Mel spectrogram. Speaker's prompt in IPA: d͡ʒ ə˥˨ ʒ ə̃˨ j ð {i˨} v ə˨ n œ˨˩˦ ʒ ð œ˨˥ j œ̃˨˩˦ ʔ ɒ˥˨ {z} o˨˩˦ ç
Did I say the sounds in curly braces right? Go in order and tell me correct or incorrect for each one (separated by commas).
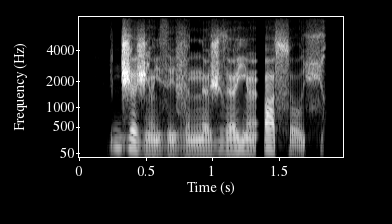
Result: correct, incorrect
